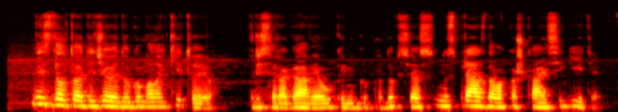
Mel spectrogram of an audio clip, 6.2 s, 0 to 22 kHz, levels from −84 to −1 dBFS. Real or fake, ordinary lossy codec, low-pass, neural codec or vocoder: real; Opus, 64 kbps; 14.4 kHz; none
